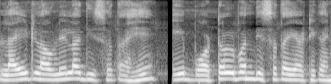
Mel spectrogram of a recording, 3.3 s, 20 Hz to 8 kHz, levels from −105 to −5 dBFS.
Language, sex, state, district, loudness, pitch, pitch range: Marathi, male, Maharashtra, Solapur, -14 LUFS, 190 Hz, 180-210 Hz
